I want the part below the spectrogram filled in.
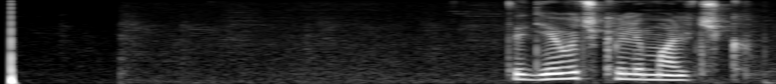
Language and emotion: Russian, neutral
